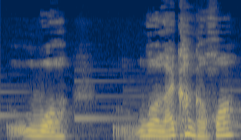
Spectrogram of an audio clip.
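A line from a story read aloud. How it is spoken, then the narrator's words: Embarrassed stammering. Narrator (Chinese): 熊顿时就红了脸，结结巴巴地说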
